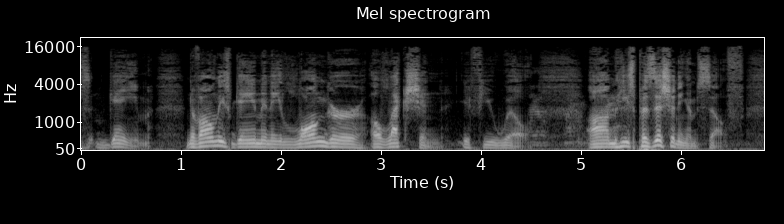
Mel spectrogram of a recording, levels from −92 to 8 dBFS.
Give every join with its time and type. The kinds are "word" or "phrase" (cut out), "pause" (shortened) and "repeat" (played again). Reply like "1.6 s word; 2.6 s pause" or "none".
1.5 s phrase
